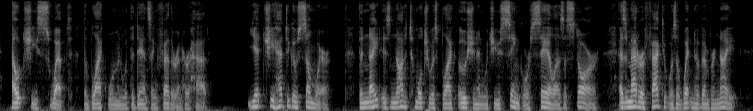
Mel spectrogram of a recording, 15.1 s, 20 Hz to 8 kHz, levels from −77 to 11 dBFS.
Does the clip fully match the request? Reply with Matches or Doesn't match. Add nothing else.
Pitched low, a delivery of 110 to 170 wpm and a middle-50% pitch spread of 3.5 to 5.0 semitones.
Doesn't match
